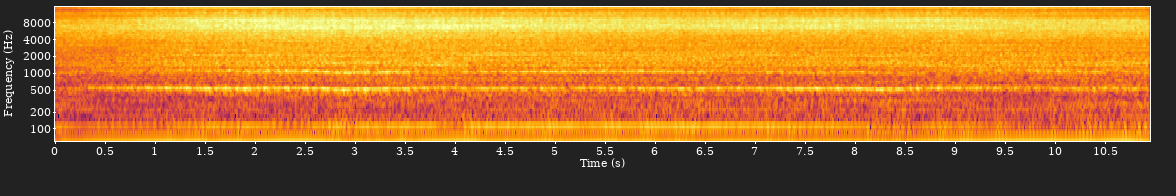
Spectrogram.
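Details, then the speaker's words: 1989 Honda CRX Si project, after radiator repair; engine smoothed out from earlier misfire-like running and now idles evenly with no stumbles, though an exhaust leak at the rear causes spitting and sputtering. "but it sounds like the motor smoothed out it's running pretty good now"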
